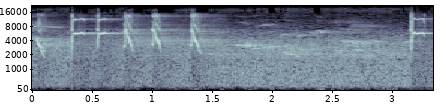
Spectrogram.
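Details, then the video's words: Sharp, evenly spaced high chirps from a female orange-headed thrush, whose ngecis call is played to push males that only twitter into singing; about five notes in a row, then a pause over falling rain. "ANIS MERAH BETINA NGECIS‼️ COCOK UNTUK NAIKAN BIRAHI BURUNG YANG MENTOK DI NGRIWIK SAJA"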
